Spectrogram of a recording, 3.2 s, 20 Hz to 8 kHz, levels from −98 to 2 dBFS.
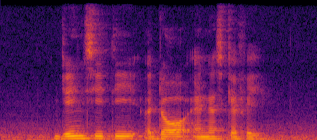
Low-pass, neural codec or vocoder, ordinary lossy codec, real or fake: none; none; none; real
